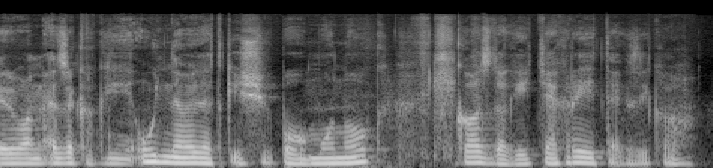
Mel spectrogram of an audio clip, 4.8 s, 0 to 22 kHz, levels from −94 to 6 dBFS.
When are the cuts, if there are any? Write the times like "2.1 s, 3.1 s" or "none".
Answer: 1.8 s, 3.0 s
